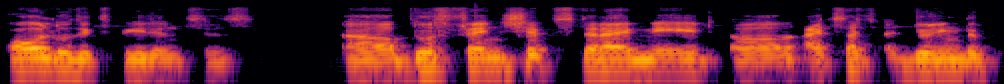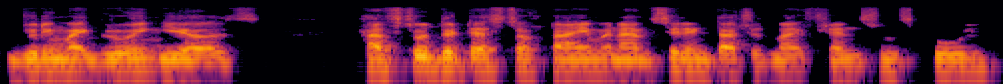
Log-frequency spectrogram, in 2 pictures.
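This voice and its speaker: A man with a posh, educated Indian accent, giving considered interview answers in formal, articulate diction with hesitant pauses. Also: mid-range voice, level tone, a bit bright, dry recording, poor audio. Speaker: interview guest, company managing director.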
